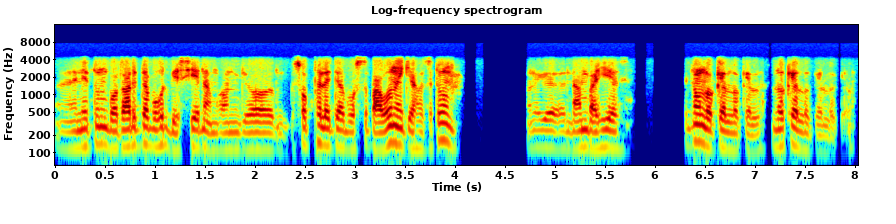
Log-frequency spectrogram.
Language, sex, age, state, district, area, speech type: Assamese, male, 18-30, Assam, Nagaon, rural, conversation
